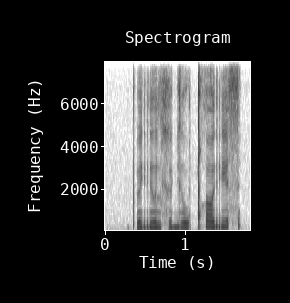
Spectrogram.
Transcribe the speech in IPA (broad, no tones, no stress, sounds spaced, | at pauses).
pʼ ʏ rʲ o lʲ x ʏ ɡʲ o w ǃʰ ʌ rʲ e s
